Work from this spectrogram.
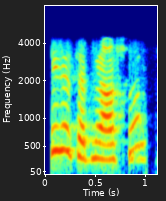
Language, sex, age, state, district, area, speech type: Bengali, female, 45-60, West Bengal, Malda, rural, conversation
